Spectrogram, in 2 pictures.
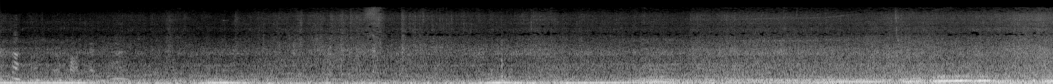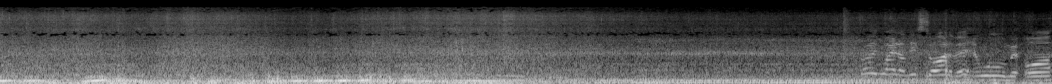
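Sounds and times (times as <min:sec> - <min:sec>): tyre and road noise rumble: 0:00.0 - 0:21.0
engine revving from inside cabin: 0:04.8 - 0:19.2.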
